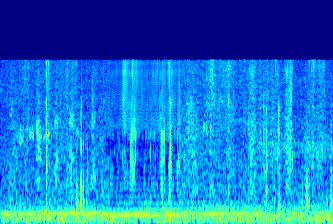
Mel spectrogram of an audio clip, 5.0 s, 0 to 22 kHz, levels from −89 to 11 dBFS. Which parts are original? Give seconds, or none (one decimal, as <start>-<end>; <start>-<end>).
0.0-1.6; 2.7-5.0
